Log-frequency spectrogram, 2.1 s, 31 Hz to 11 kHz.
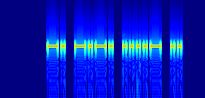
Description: Morse code, heard as a keyed tone, about 36 wpm, 700 Hz. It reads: NC4I
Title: USA Call Signs - 4 Characters - Repeated 2x - 35wpm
